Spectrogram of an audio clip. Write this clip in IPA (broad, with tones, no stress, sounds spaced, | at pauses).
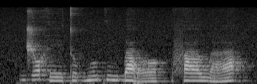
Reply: d͡ʒ ɔ˧ h eː˨ t o˧ ɡ͡b ũ˦ k ĩ˦ ɡ͡b a˦˨ ɾ ɔ˧ | f aː˧ w a˨˦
